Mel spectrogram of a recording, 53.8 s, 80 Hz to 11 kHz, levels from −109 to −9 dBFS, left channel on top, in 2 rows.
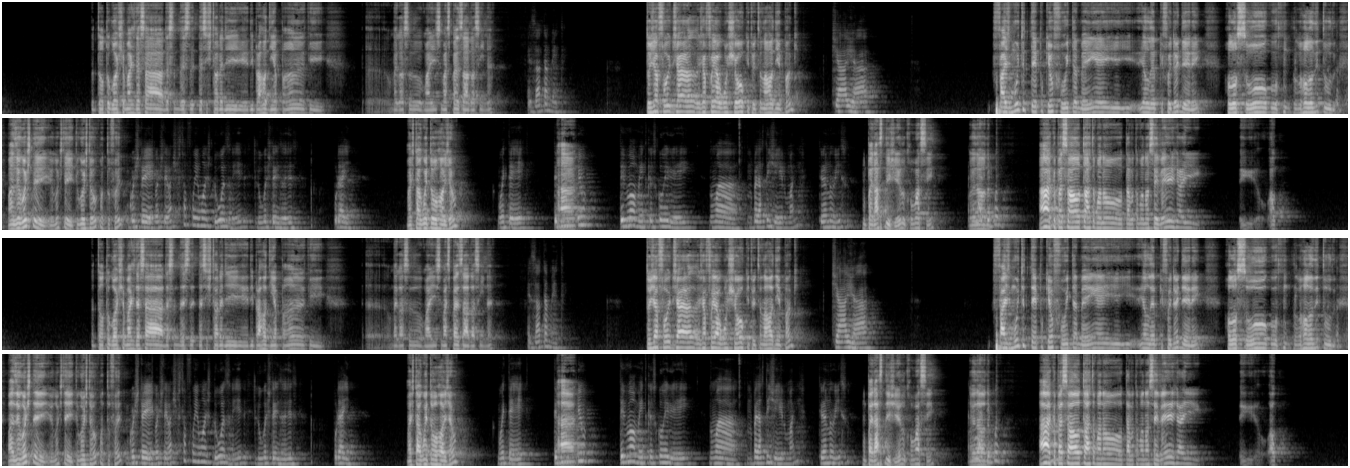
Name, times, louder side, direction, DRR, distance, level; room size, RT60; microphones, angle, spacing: voice 1, 1.8-6.8 7.3-9.8 12.9-15.9 19.8-29.3 35.0-36.1 38.0-38.4 44.1-45.6 46.3-46.7 47.7-50.9 51.7-52.4, equal, 10° right, 12 dB, 1.0 m, -33 dB
voice 2, 10.5-11.1 16.6-17.3 29.4-32.8 33.6-33.9 36.8-37.4 38.0-38.7 39.3-40.7 41.1-42.9 43.3-43.8 46.3-46.9 47.8-48.1, equal, 75° right, 8 dB, 2.1 m, -46 dB
28.0 x 19.0 x 9.1 m, 0.83 s
head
